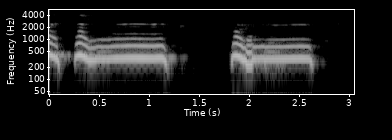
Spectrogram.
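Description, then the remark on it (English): A small chocolate-brown dog, kept in a kennel, whines in two long, high-pitched drawn-out cries separated by a short pause, clear with no other sounds around it, at about 5:36 in the morning, wanting to go outside to relieve itself. “Because we kennel him up, and so we hear that, and it's like, oh, so I don't need an alarm clock anymore, I got this little dog.”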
